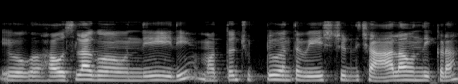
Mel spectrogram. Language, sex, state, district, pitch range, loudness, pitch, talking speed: Telugu, female, Andhra Pradesh, Sri Satya Sai, 190-210 Hz, -17 LUFS, 200 Hz, 155 wpm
